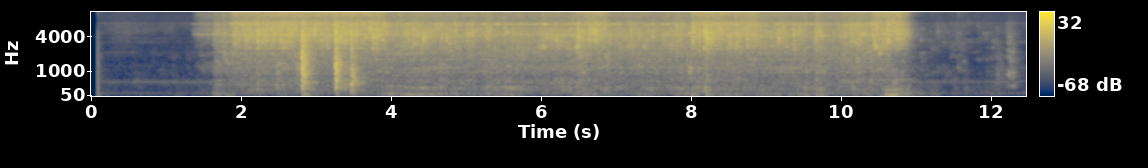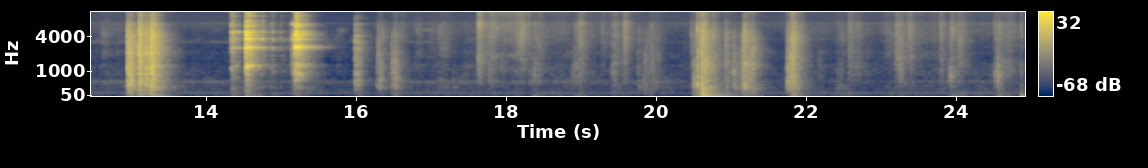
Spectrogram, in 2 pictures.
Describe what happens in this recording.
I rinsed a dish under running tap water, placed it on the drying rack, and rearranged what was already on the rack. Then I walked to the window and opened it.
